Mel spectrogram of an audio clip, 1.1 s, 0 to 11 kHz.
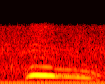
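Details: Late-afternoon nest visit on 17 February 2023 at 16:45: a male Eurasian eagle-owl calls the female with one loud, low hoot. It rises sharply, holds, then drifts steadily downward before dying away, over a faint low hum.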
